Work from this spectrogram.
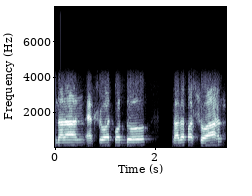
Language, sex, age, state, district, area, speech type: Bengali, male, 30-45, West Bengal, Paschim Bardhaman, urban, conversation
